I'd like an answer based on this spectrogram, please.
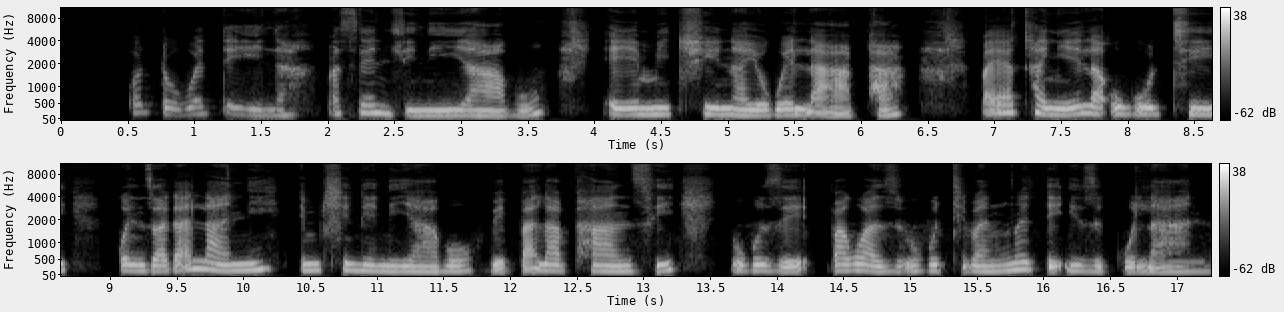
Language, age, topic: North Ndebele, 36-49, health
